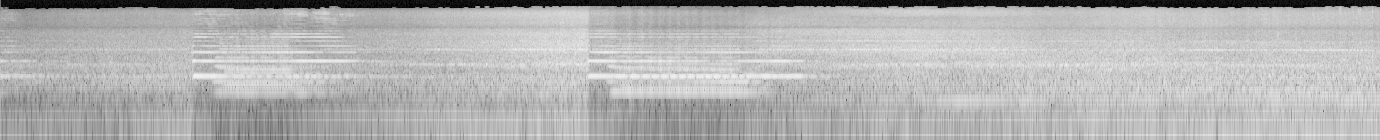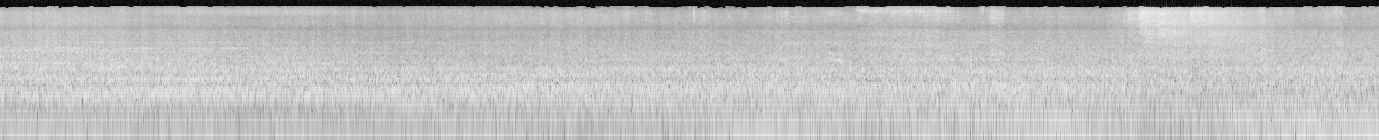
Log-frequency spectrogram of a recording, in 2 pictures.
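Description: A CSX freight diesel locomotive blows its multi-chime air horn: a shorter blast about two seconds in and a longer one about six seconds in. Then the locomotive passes close by, followed by the steady rumble and wheel clatter of double-stack intermodal well cars rolling past on the rails.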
